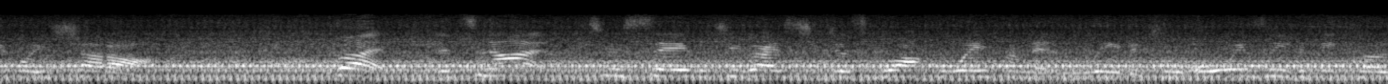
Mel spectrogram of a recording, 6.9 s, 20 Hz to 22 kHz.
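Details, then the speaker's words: Air Venturi Personal PCP compressor filling a tank, automatic shutoff at 4,500 psi: steady even mechanical hum at constant pitch, no knocks or rattles; normal operation. "Automatic shutoff, so once it reaches 4,500 psi in this tank, the compressor will automatically"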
